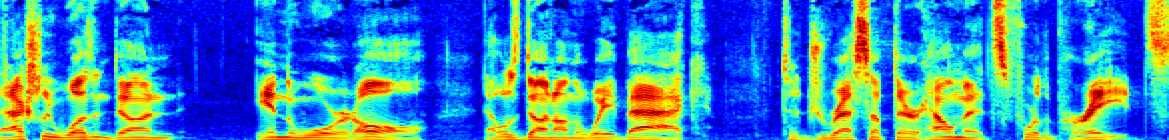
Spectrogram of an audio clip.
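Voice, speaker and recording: A man has an ordinary speaking voice at medium pitch. He talks at a moderate pace with fairly even intonation. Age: 30s. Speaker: marine sergeant. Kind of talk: panel discussion.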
